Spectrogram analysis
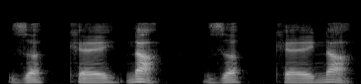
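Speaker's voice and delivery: "zakena" slowly as za, kay, na; three separate syllables. Shown as a demonstration. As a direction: leave gaps between the syllables of "zakena". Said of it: "Three-syllable word".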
